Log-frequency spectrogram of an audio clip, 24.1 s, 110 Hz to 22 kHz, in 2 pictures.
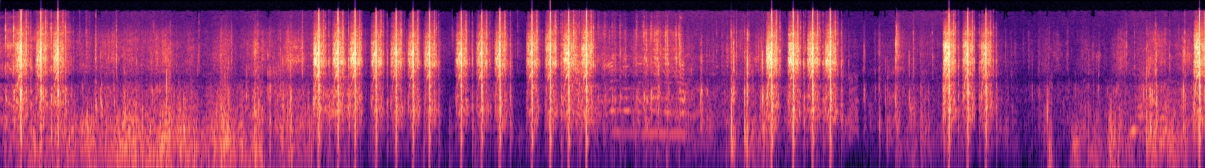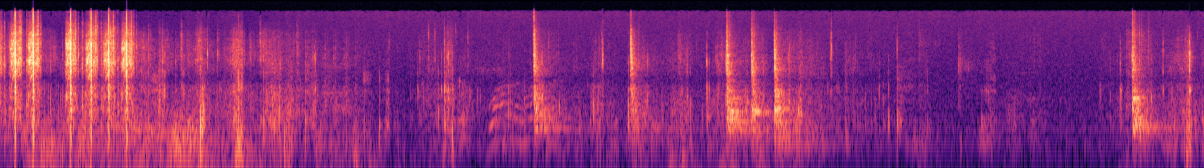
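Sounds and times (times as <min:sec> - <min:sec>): airsoft guns firing bursts: 0:00.0 - 0:00.7, 0:03.1 - 0:06.0, 0:07.6 - 0:08.5, 0:09.4 - 0:10.0, 0:11.9 - 0:13.4.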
